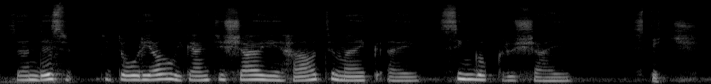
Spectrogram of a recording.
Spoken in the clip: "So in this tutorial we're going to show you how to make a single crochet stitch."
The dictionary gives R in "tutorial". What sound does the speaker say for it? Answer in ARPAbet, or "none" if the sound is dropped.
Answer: R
